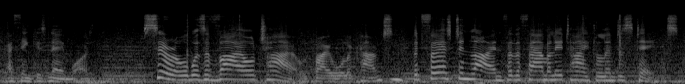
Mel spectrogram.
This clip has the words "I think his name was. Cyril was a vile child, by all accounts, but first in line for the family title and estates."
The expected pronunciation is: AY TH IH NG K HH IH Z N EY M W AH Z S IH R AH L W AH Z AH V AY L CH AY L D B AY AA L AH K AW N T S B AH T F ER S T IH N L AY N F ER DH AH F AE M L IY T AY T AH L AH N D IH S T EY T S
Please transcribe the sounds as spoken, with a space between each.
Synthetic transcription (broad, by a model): AY TH IH NG K HH IH Z N EY M W AH Z S IH R L W AH Z AH V AY L CH AY L D B AY AA L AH K AW N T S B AH T F ER S T IH N L AY N F ER DH AH F AE M L IY T AY T L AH N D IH S T EY T S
